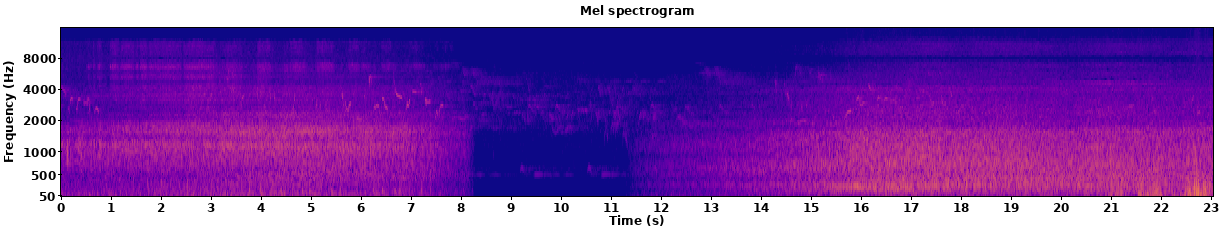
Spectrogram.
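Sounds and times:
carriage wheels clattering on rails: 0.0s - 8.2s
receding train: 0.0s - 8.2s, 11.7s - 23.0s
train passing close by: 0.0s - 8.2s, 11.7s - 23.0s
birds chirping: 0.0s - 8.6s, 11.1s - 23.0s.

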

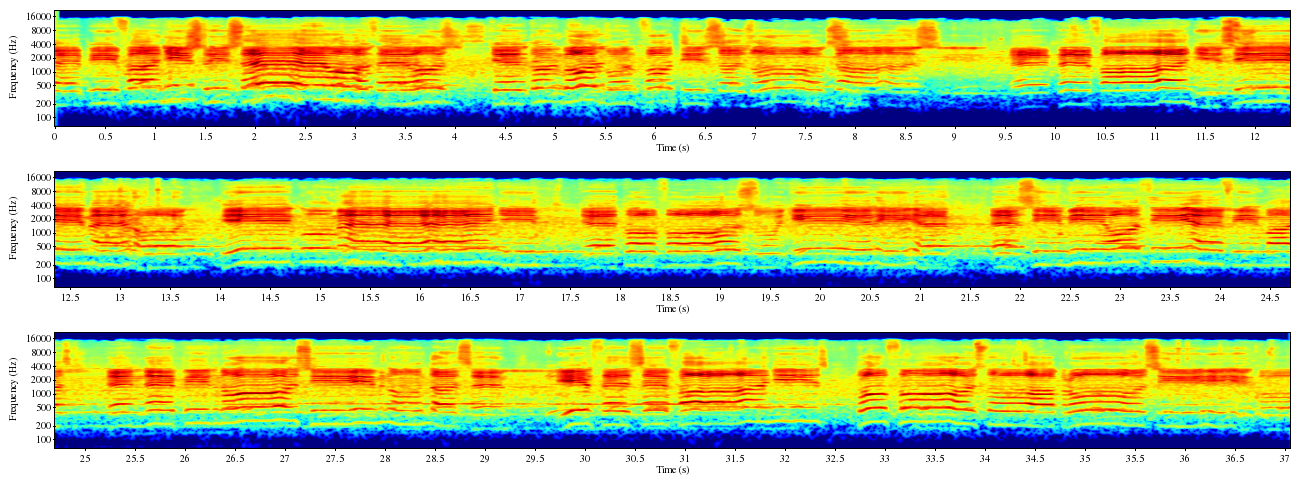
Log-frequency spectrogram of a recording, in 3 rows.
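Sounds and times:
men singing a chant: 0.0s - 8.7s, 9.6s - 37.0s
sustained low vocal drone: 10.5s - 33.8s.

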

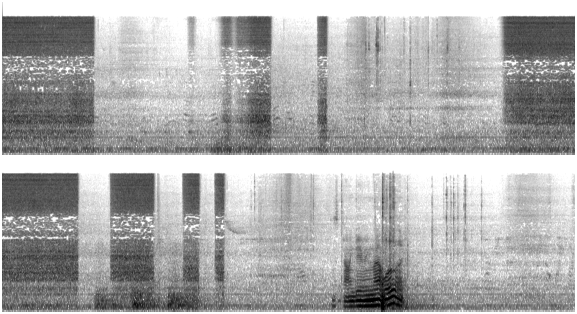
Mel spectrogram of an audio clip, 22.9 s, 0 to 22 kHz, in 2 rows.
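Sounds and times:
airbrush spraying: 0.0s - 1.9s, 4.3s - 5.5s, 6.3s - 6.6s, 10.0s - 13.0s, 13.6s - 14.5s, 15.1s - 16.0s.

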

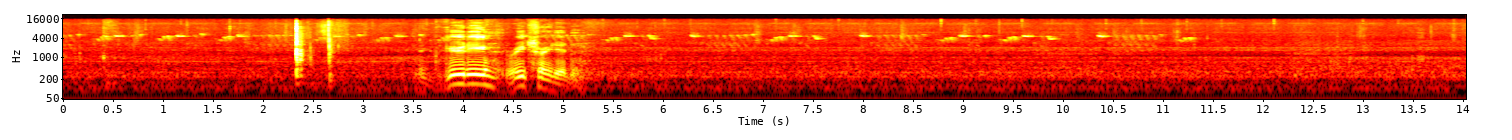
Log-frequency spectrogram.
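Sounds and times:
faint high-pitched chirps: 0.0s - 3.6s, 5.4s - 11.4s
faint steady hum: 0.0s - 14.0s.

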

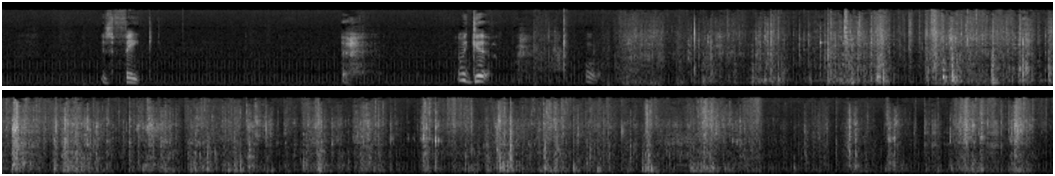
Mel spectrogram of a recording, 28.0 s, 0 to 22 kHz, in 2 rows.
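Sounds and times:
small hard objects clattering: 8.0s - 28.0s.

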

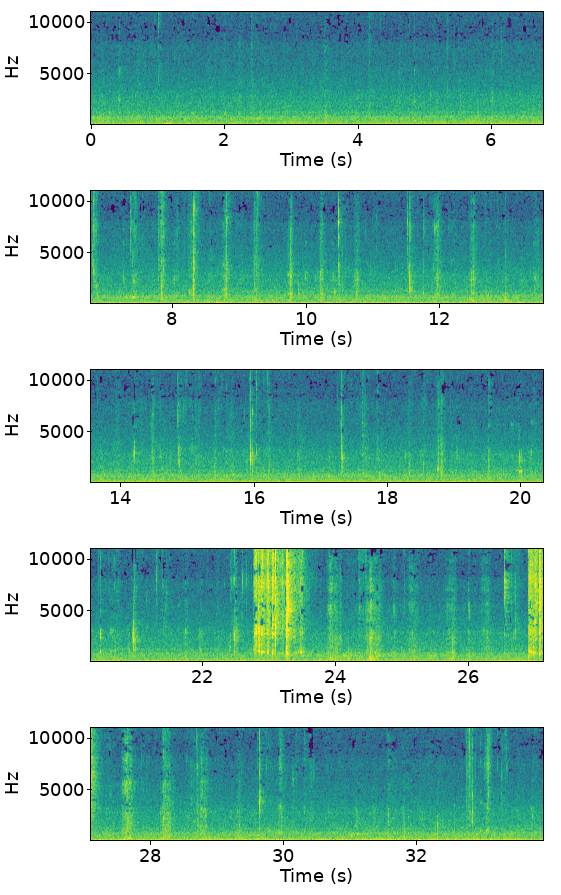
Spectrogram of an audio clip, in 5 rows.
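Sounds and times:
person chewing food: 3.4s - 33.9s
crunchy bites: 22.4s - 29.0s.

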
